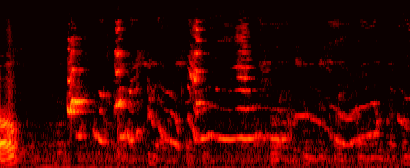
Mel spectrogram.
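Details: Male pet Chihuahua crying like a cat indoors, a long drawn-out whining cry that wavers and dips in pitch for several seconds, after a woman speaks briefly to him.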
